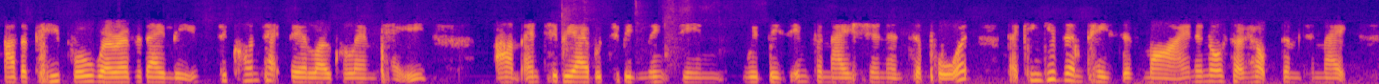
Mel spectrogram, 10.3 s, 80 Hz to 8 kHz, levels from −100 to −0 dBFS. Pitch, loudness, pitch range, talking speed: 170 Hz, -24 LUFS, 155-180 Hz, 215 wpm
